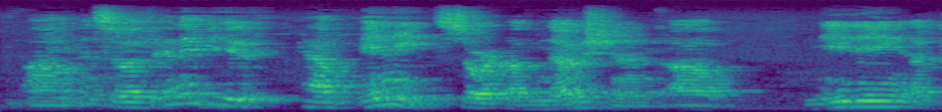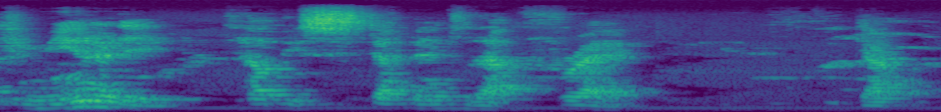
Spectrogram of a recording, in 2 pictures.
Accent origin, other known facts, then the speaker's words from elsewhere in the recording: Pacific Northwest, United States; I'm from the Northwest, but lived away for many years, came back about 5 years ago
